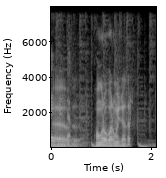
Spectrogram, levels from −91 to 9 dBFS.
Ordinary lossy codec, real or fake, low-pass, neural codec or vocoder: none; real; none; none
